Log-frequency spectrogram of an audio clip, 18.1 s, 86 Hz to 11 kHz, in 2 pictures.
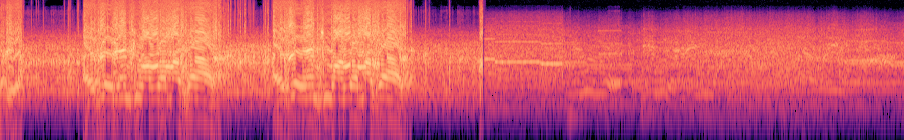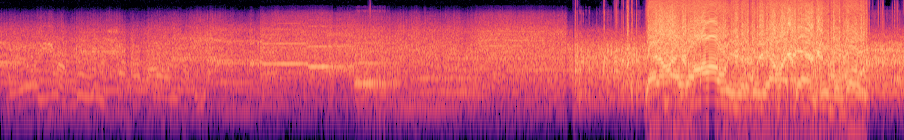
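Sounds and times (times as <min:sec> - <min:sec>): radio static hiss: 0:00.0 - 0:18.0.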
